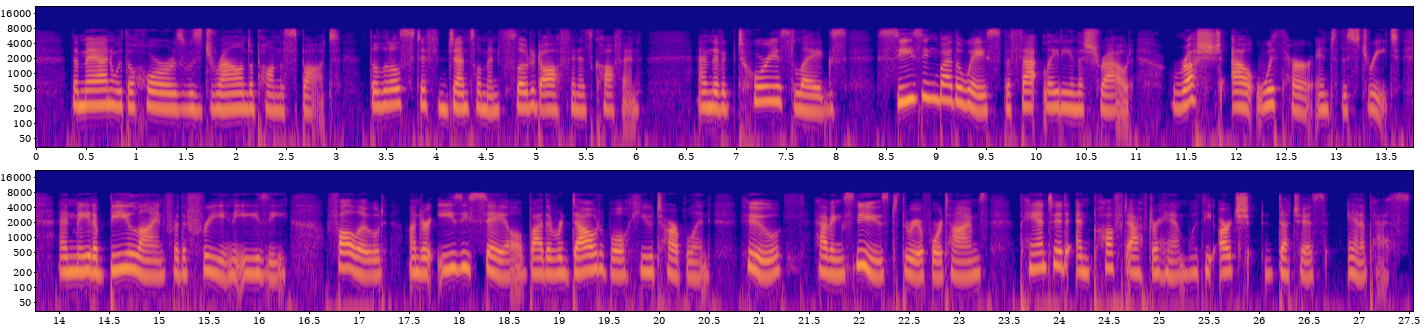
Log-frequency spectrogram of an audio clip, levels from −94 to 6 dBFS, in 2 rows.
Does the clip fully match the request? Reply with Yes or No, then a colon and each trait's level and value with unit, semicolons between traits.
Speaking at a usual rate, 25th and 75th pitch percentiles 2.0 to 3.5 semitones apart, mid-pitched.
No: average, 165 wpm; average, 3.1 semitones; high, 195 Hz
